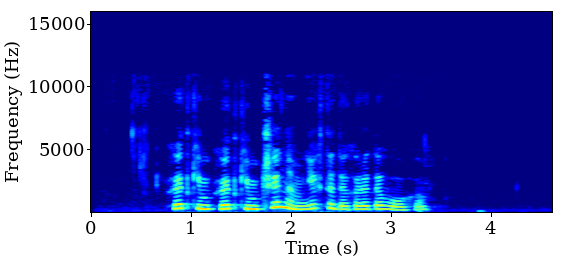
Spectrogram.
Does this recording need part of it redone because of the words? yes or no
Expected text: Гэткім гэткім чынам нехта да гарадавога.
no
